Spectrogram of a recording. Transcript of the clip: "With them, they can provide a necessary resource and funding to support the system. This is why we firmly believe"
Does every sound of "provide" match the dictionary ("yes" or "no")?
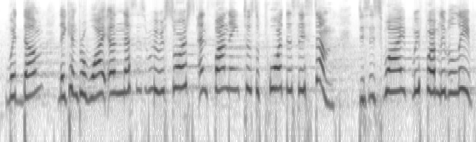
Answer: yes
